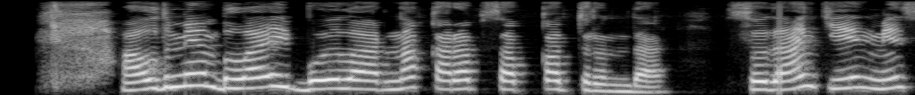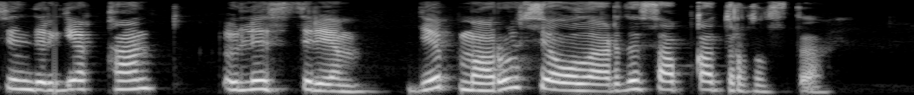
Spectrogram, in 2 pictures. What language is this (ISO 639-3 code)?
kaz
